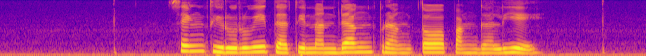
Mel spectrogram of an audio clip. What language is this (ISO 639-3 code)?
jav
